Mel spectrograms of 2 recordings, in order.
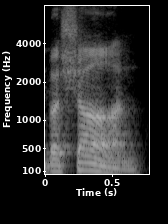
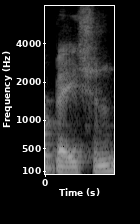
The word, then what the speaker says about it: Bashan: Now, to the one half of the tribe of Manasseh, Moses had given a possession in Bashan, or Bashan, depending on how you want to pronounce it.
